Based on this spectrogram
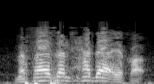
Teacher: لاحظنا هنا الإظهار مفازا حدائق، التنوين مع الحاء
